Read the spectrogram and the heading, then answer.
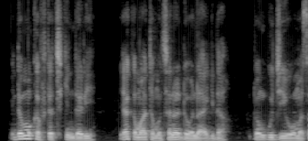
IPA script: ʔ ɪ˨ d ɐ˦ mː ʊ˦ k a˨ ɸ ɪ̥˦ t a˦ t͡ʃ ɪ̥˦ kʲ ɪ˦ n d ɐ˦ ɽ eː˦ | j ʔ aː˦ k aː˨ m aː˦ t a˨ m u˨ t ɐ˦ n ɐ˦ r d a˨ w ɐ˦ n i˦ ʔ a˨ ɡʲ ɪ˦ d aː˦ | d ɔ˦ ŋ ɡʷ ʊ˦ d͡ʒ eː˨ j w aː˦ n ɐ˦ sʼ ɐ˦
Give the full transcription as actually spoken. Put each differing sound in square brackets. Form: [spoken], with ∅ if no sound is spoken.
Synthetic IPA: ʔ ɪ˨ d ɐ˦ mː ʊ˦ k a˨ ɸ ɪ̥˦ t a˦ t͡ʃ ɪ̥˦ kʲ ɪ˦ n d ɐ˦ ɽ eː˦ | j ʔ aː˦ k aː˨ m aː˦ t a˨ m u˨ [s] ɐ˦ n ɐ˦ r d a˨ w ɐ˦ n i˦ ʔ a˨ ɡʲ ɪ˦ d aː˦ | d ɔ˦ ŋ ɡʷ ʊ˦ d͡ʒ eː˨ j w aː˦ [m] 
